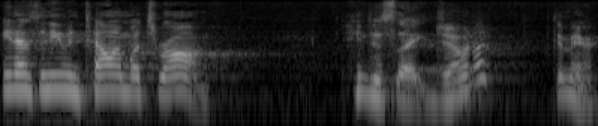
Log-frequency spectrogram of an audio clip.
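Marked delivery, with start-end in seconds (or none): 2.9-4.0 tender, gentle, kindly calling voice. Retelling how God calls to an angry Jonah: imitating a gentle question. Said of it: "He gently asks him a question".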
